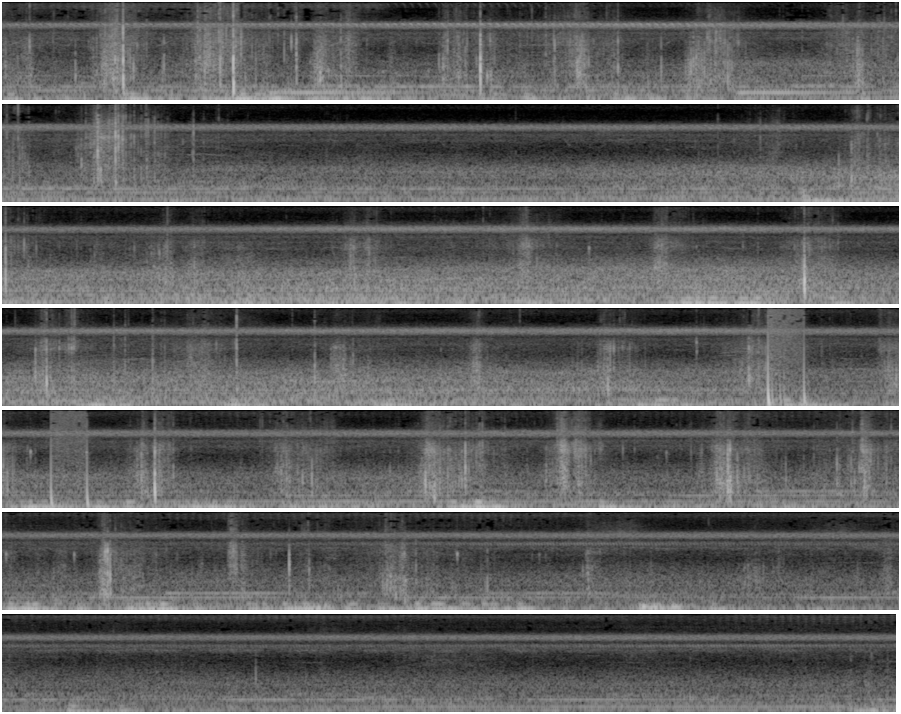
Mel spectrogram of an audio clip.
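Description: Footsteps through grass and dry twigs, irregular steps with sharp snaps, over a steady high-pitched insect chorus.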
